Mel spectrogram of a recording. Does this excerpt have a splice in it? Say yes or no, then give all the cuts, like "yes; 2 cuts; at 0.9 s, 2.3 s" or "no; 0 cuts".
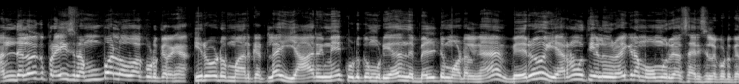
yes; 1 cut; at 2.0 s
